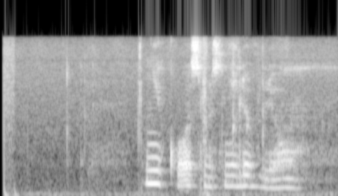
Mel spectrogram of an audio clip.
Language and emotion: Russian, sad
